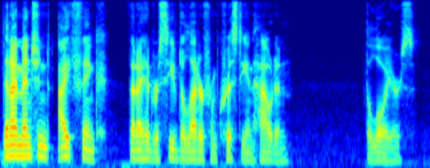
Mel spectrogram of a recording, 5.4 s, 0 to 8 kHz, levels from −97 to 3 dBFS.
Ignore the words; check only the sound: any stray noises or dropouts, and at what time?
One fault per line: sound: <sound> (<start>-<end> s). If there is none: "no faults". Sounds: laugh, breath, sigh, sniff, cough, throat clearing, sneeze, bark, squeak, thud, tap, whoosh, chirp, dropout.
no faults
